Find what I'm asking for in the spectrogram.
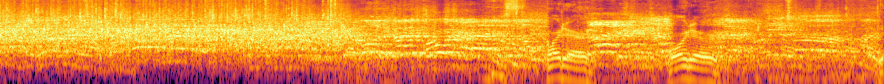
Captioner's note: some Applause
